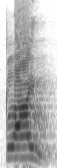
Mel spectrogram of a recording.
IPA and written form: klaɪm (Climb)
